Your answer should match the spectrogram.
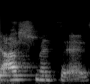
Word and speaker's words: HMÉTÉ: Yeah, you say HMÉTÉ, so it's like it's a French pronunciation.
